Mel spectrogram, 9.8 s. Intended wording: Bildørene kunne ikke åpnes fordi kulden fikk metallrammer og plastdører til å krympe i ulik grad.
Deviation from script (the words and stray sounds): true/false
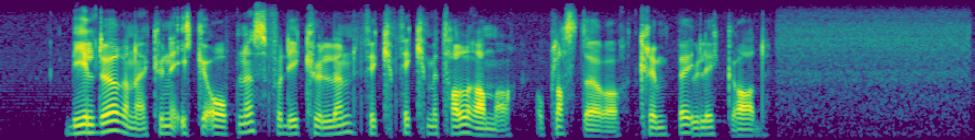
true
